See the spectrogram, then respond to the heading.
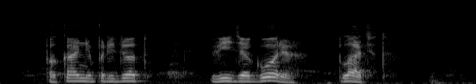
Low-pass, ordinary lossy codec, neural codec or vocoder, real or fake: none; none; none; real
